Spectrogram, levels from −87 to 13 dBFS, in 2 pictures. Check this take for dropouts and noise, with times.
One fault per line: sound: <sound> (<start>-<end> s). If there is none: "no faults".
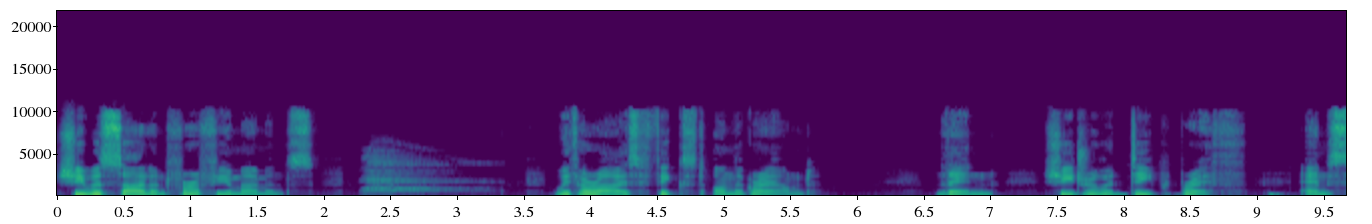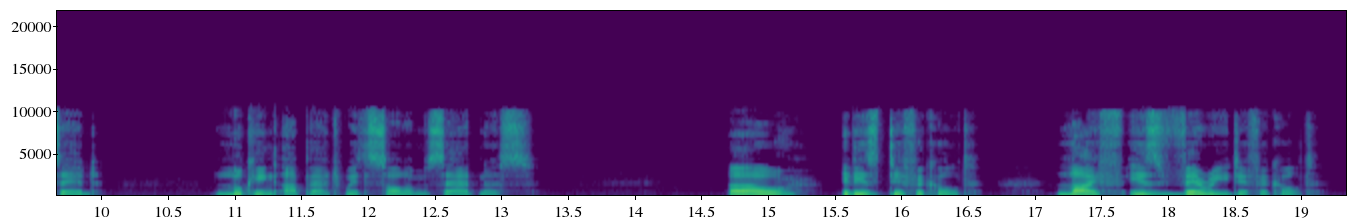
sound: sigh (2.3-3.4 s)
